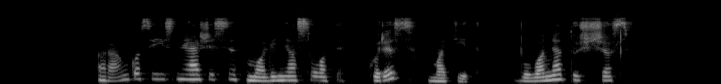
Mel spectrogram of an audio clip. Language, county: Lithuanian, Kaunas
